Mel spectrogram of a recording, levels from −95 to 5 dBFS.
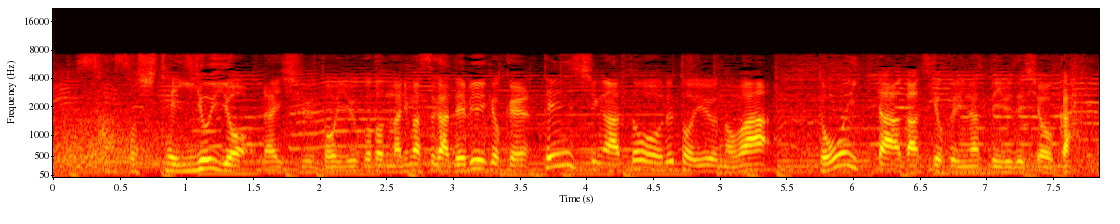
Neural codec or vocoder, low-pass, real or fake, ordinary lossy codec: none; 7.2 kHz; real; none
